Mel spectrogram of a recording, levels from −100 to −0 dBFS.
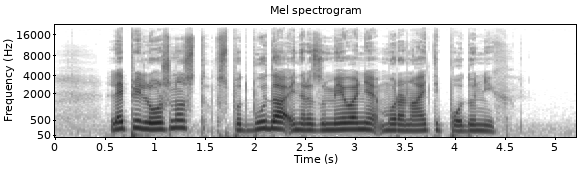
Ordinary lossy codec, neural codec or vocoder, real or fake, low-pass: none; none; real; 19.8 kHz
